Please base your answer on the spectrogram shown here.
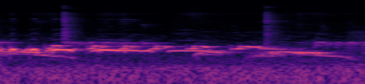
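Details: Wild local zebra dove calling to lure other doves into calling and cooing; overlapping low, soft descending coos roll on through the stretch, with two brief clicks.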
